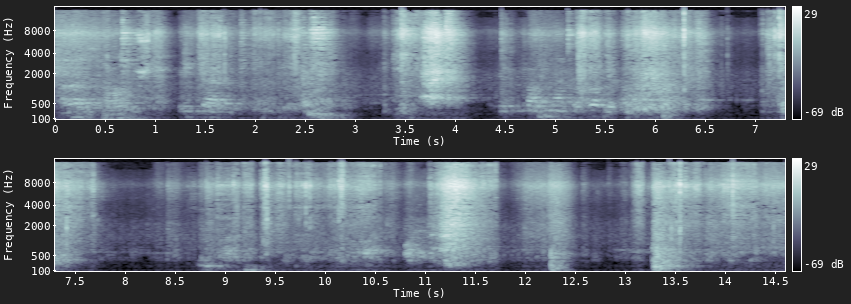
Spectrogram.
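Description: A knife scrapes and cuts through meat and bone.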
